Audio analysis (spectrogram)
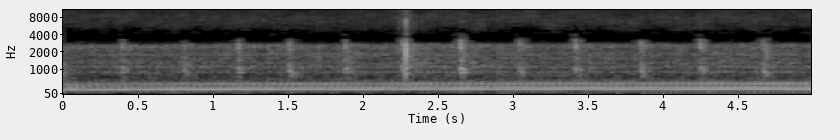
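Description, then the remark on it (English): A steady, droning car engine hum runs throughout as the car drives on a road going up to Laurel Canyon, with a low mechanical rumble and faint regular ticks. No voices are heard. “Please let me out of this car.”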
